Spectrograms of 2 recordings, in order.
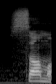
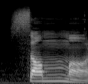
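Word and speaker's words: summer: 썸을 썸을 그렇게 하십니다 m 한번만 발음 하십니다 이아 링가 롤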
